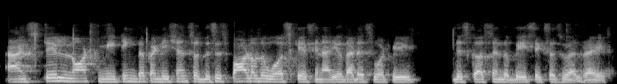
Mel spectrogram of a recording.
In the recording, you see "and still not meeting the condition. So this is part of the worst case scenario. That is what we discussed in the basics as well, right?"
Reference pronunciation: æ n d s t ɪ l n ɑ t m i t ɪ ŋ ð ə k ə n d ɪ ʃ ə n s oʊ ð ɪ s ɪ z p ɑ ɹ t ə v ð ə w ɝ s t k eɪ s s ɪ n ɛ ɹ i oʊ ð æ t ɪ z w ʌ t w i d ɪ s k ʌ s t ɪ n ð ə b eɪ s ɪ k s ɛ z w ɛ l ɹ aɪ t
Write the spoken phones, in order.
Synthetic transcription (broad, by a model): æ n d s t ɪ l n ɑ t m i t ɪ ŋ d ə k ə n d ɪ ʃ ə n s oʊ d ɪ s ɪ z p ɑ ɹ t ə v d ə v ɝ s t k eɪ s s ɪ n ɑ ɹ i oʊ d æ t ɪ z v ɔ t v i d ɪ s k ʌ s ɪ n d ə b eɪ s ɪ k s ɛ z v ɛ l ɹ aɪ t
